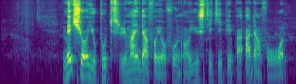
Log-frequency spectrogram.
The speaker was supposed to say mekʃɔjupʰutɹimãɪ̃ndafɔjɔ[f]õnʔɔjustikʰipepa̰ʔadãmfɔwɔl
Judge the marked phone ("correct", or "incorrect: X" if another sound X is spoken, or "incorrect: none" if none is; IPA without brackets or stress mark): correct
